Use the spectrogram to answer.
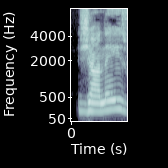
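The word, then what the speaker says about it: Zhané: Janae's version of Shame, and yes, that's how you pronounce that name.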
